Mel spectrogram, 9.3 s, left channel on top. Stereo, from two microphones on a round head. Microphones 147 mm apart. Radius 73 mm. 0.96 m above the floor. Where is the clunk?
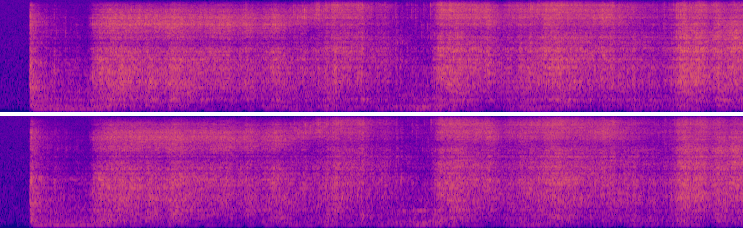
I don't hear a clunk.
